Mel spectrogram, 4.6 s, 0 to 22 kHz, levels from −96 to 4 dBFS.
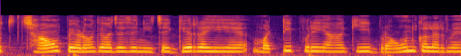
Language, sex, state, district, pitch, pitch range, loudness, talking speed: Hindi, female, Chhattisgarh, Raipur, 250 Hz, 245-260 Hz, -17 LUFS, 210 wpm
